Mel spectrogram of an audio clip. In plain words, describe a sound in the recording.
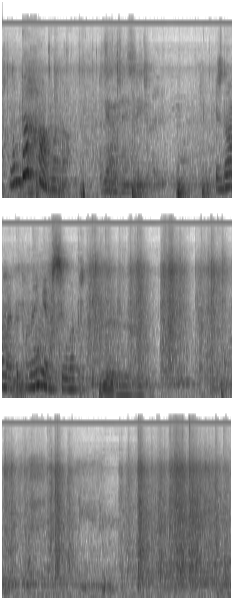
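A boy talks playfully close to the microphone.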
